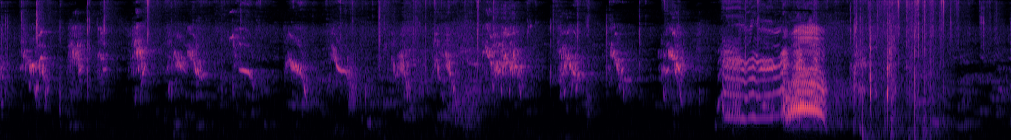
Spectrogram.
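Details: Angry crow tearing a leaf: a run of short, rough notes repeated roughly three times a second, then one loud, drawn-out hoarse caw followed by rustling.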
